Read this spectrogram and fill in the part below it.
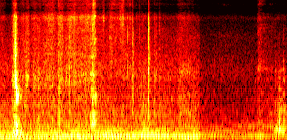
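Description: Plastic parts and rubber hoses click and rustle under hands.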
